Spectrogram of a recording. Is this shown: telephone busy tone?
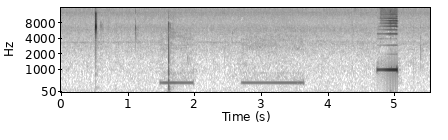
yes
